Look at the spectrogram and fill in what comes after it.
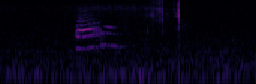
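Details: Bengal kitten Dilly getting to know her new home, giving a single high meow with a rising then falling tone and rich harmonics, followed by a couple of faint clicks indoors.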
